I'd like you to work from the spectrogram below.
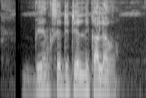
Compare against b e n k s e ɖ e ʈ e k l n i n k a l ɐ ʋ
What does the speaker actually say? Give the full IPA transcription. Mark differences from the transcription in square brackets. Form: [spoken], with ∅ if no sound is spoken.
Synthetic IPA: b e [ŋ] k s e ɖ [i] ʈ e [∅] l n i [∅] k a l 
